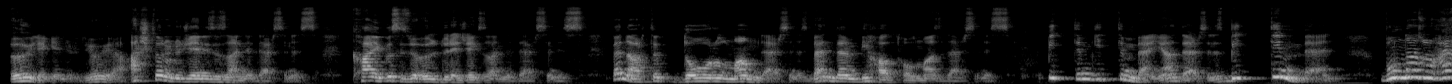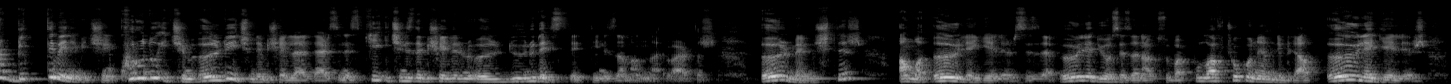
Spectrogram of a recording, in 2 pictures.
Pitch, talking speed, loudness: 175 Hz, 140 wpm, -26 LUFS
